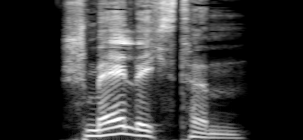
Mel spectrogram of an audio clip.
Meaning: strong dative masculine/neuter singular superlative degree of schmählich
- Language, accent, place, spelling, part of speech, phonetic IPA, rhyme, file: German, Germany, Berlin, schmählichstem, adjective, [ˈʃmɛːlɪçstəm], -ɛːlɪçstəm, De-schmählichstem.ogg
